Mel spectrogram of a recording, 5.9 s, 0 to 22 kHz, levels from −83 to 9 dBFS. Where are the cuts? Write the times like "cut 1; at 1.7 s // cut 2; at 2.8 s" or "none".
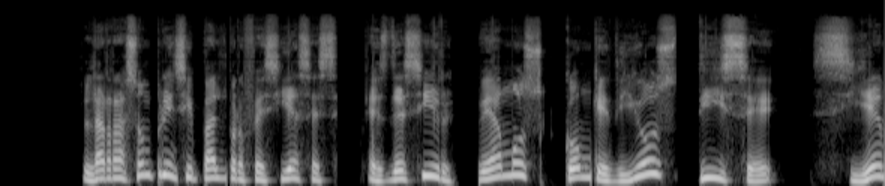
cut 1; at 1.5 s // cut 2; at 2.2 s // cut 3; at 3.2 s // cut 4; at 3.9 s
